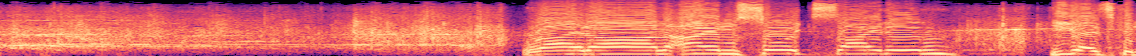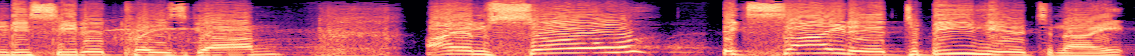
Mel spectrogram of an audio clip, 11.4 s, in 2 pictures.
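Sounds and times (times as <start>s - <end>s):
crowd applause: 0.0s - 2.7s, 4.6s - 6.8s
speech: 2.6s - 7.2s, 7.8s - 11.3s.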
